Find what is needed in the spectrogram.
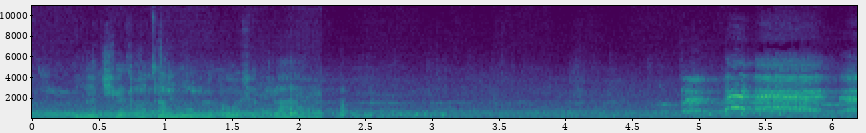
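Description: A rooster crowing once near the end: a single loud call about a second and a half long.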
